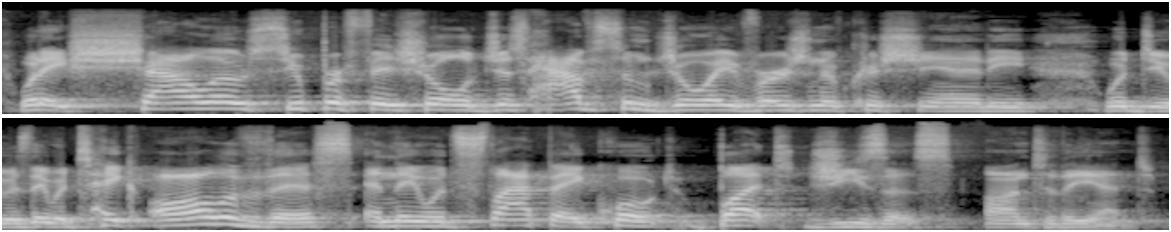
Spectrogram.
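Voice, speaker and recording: A young adult man preaching a sermon to a congregation, conversational, dropping to quiet reflective moments and rising to emphatic, higher-pitched questions. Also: normal speed, hardly any pauses. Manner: conversational, swings between soft reflective lows and raised emphatic highs. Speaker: pastor. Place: church hall with congregation.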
